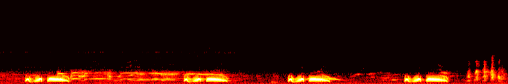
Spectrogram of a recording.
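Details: Morning calling of a decoy spotted dove used to attract wild birds. Four regular three-part cooing phrases roughly every two seconds, each two short notes and a longer coo. Faint softer calls fill the gaps, and a few brief chirps come at the end.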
